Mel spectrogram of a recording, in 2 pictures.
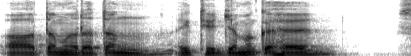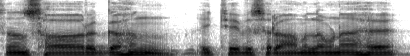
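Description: A man teaching correct recitation of scripture, explaining pauses and pronunciation, then reciting lines slowly. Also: on the low side, little pitch movement, a little mellow.

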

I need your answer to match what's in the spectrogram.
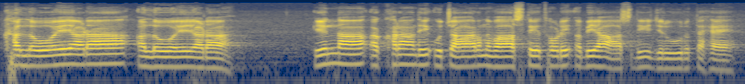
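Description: A man's voice: fairly high pitch, level tone, moderate pace, hardly any pauses, pushed and bright. A man teaching how to pronounce scripture correctly, carefully spelling out syllables and correcting common mistakes. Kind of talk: instructional explanation of pronunciation. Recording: long hall reverb, faint hiss.

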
